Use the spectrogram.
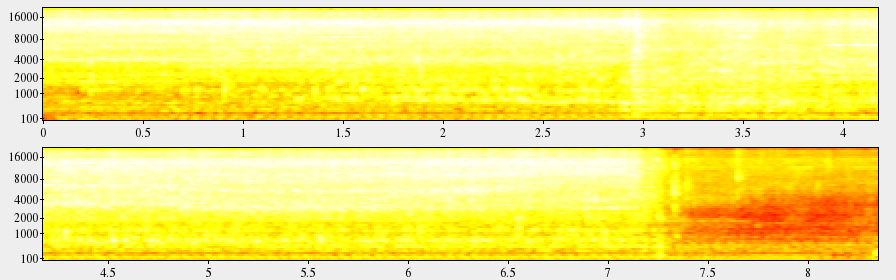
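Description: Running water pours steadily into an RV trailer sink for several seconds, with a brief clunk partway through, then cuts off near the end.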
